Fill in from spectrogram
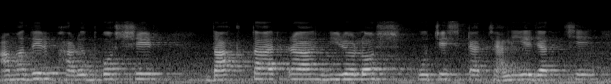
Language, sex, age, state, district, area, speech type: Bengali, female, 30-45, West Bengal, Paschim Bardhaman, urban, spontaneous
